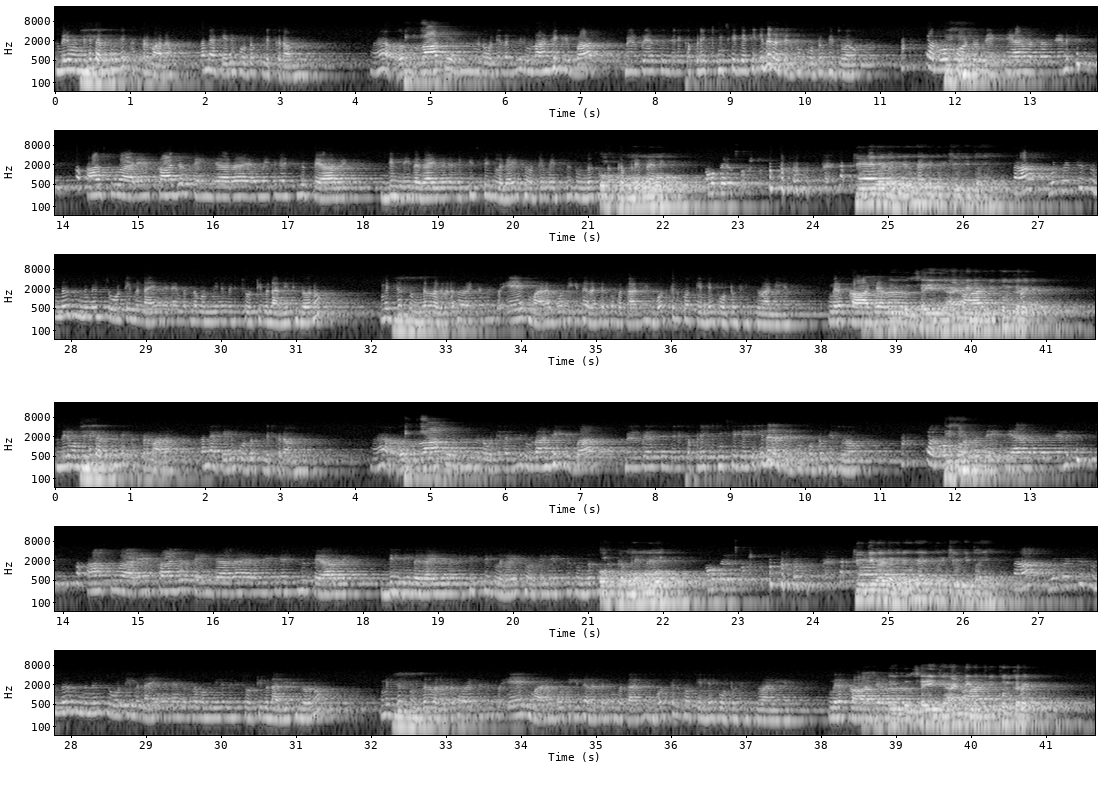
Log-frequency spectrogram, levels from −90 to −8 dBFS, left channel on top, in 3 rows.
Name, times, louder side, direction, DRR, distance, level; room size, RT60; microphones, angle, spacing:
voice 1, 0.0-1.6 1.9-3.4 4.2-7.2 7.6-10.7 11.6-13.5 14.3-17.9 18.2-22.1 22.6-23.2 23.6-23.8 24.1-25.6 26.7-31.3 32.1-37.6 38.1-39.3 39.9-40.3 40.7-40.8, left 3 dB, 70° left, 2 dB, 1.8 m, -25 dB
voice 2, 11.9-12.3 21.1-22.0 24.6-26.4 32.3-32.8 38.9-40.8, right 1 dB, 35° right, -1 dB, 3.3 m, -21 dB
29.0 x 18.0 x 2.7 m, 2.6 s
head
